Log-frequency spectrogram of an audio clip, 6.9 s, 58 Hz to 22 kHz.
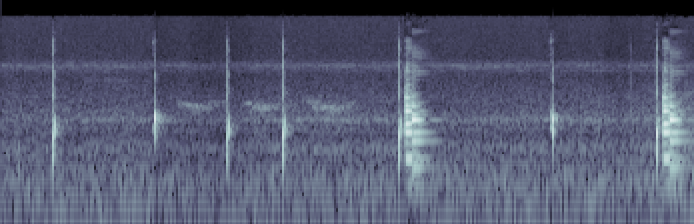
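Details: iPhone speaker playing a short game sound about seven times, crisp with no crackle or buzz, in a test of the iPhone 8 Plus speaker crackling issue later fixed by iOS 11.3.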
